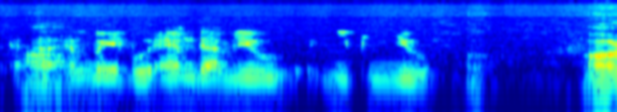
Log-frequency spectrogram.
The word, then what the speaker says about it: Mwepu: It's Mwepu, Oh. Mwepu, MWEPU.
